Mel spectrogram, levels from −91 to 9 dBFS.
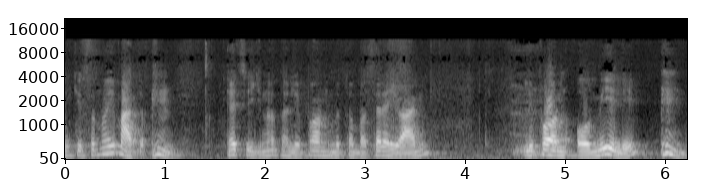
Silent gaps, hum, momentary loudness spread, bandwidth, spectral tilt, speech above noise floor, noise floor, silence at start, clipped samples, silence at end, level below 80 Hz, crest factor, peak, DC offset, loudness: none; none; 12 LU; 11.5 kHz; -8 dB/octave; 29 dB; -45 dBFS; 0 s; under 0.1%; 0 s; -50 dBFS; 16 dB; 0 dBFS; under 0.1%; -17 LUFS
